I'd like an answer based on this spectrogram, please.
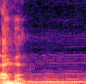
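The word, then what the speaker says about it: عمرو: उमरू लेकिन उसका मतलब वाओ जो है व साइलेंट होता है और वाव का मतलब यह है कि आपने इसे पेश की बजाय जबर से पढ़ना है उमर की बजाय पढ़ना है अमर तो हजरत अमर बिन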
